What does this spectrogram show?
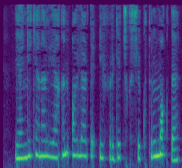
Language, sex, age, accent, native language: Uzbek, female, 18-24, Qashqadaryo, Uzbek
